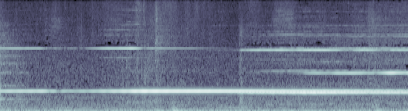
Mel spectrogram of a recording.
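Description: Slow contemporary chamber music made of long-held, pure, bell-like tones. A single sustained note swells about two seconds in, and two higher held notes join it about five seconds in.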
